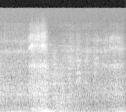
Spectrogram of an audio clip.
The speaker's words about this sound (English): The Uducton site is in Dutch Harbor, one of America's top fishing ports. The docks are bustling with tractors and other heavy machinery.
